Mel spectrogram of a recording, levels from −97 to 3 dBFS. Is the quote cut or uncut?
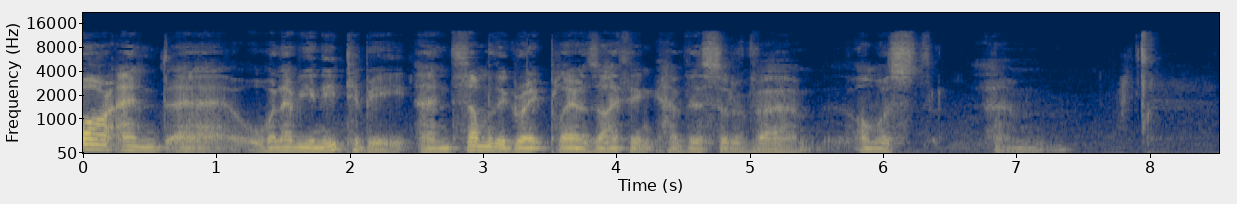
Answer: uncut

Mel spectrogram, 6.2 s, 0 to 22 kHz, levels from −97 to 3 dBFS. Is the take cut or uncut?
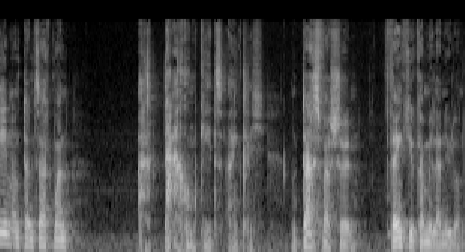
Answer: uncut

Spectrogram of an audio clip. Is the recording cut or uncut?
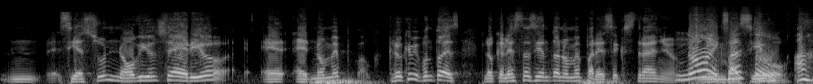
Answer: uncut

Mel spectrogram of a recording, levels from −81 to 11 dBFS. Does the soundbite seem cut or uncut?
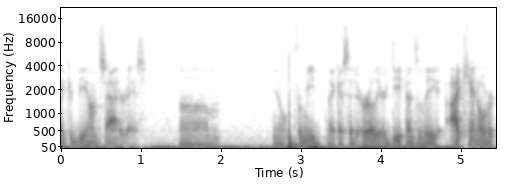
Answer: cut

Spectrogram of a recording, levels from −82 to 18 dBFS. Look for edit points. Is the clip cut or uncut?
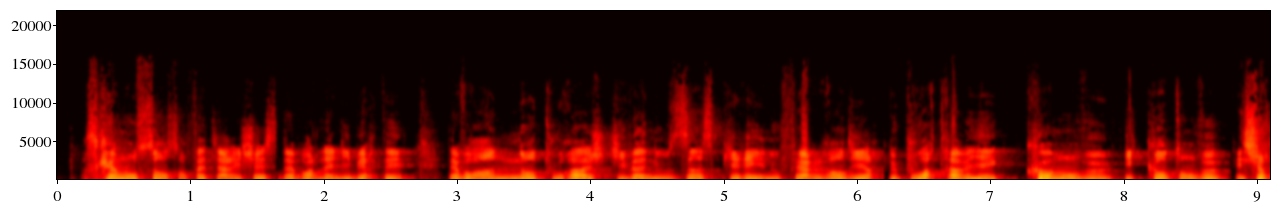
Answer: cut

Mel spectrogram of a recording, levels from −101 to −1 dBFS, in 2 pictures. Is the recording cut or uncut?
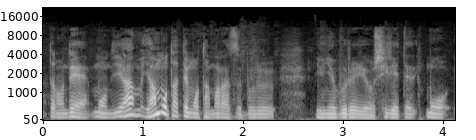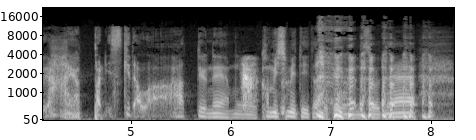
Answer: cut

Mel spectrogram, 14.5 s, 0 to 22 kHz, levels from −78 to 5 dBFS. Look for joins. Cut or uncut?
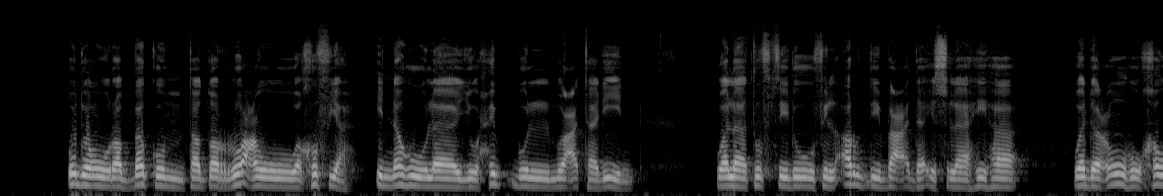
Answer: uncut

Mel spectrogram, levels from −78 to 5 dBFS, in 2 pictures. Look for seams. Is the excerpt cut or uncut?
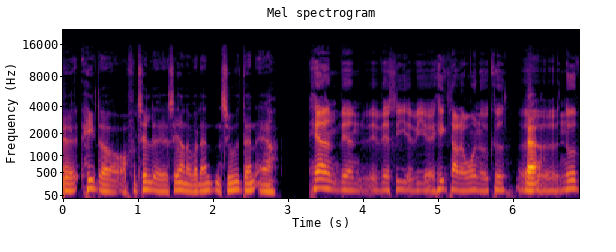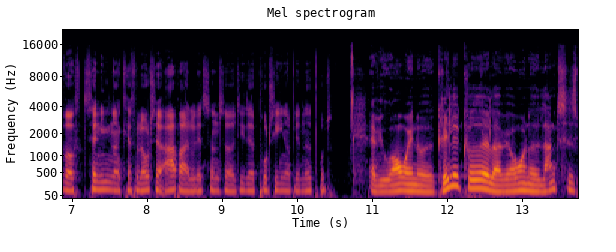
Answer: cut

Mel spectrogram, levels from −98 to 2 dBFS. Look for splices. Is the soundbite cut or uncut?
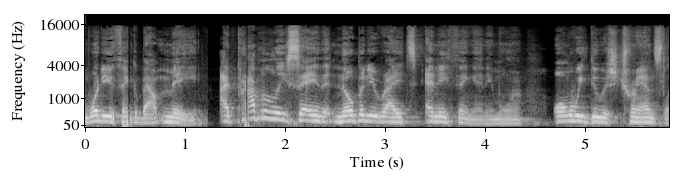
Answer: cut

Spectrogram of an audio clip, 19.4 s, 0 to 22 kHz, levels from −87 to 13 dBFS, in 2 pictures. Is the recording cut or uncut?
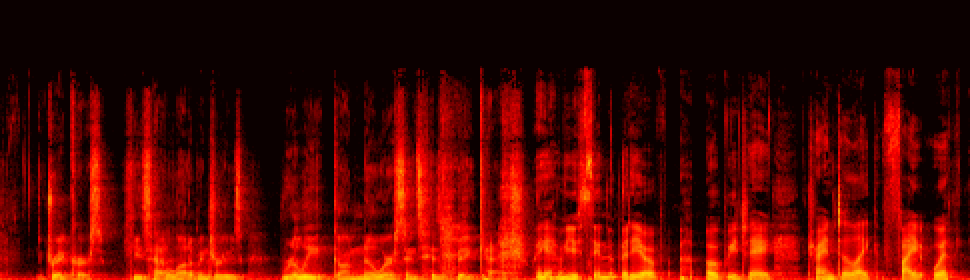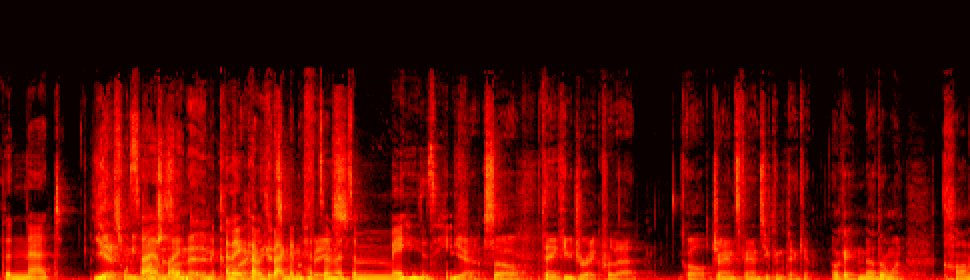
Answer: uncut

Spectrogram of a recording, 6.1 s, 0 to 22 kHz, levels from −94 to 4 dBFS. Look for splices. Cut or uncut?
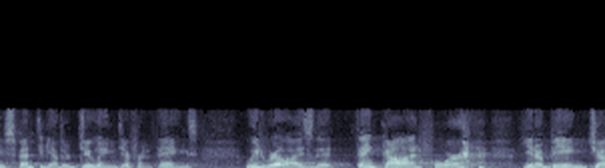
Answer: cut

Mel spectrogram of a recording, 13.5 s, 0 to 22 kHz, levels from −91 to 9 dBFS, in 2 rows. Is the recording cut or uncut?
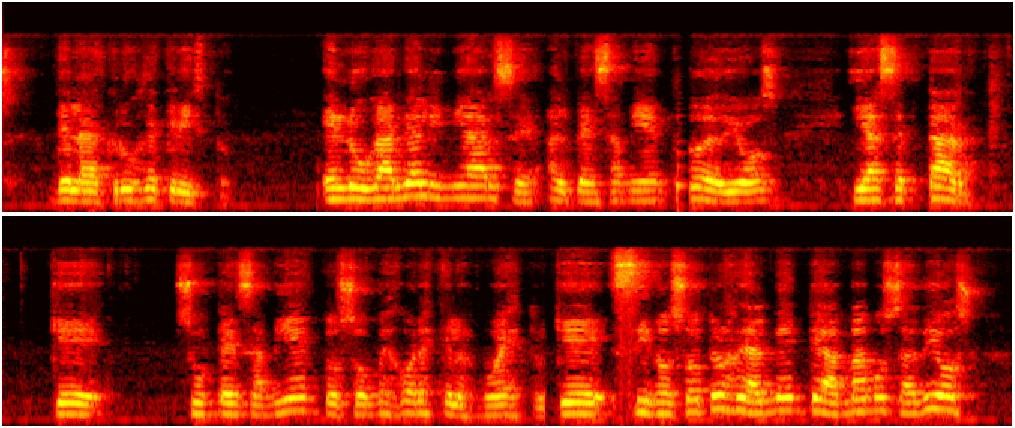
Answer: cut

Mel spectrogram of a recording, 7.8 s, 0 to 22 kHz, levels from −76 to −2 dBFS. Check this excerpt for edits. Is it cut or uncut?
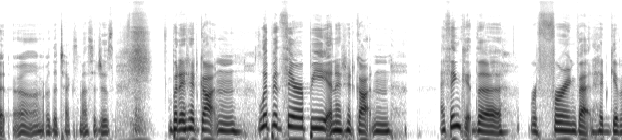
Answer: uncut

